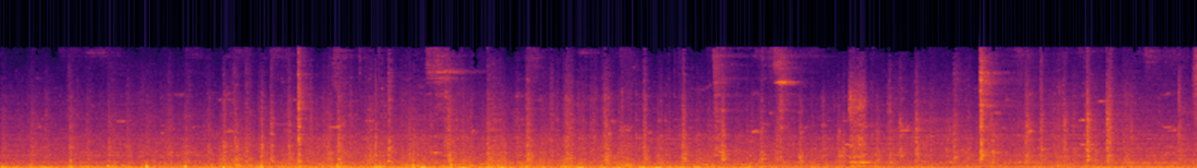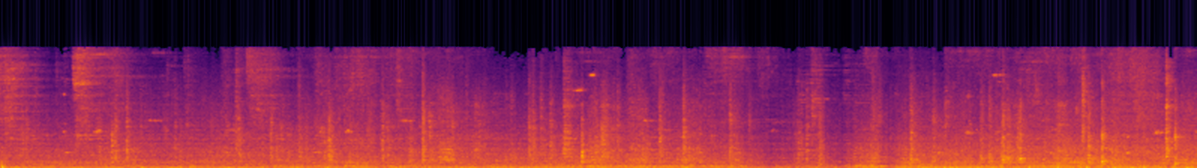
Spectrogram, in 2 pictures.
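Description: Mixed freight cars (gondolas, tank cars, covered hoppers) rolling steadily past close by: a continuous rumble of wheels on rail with irregular clicks over rail joints and occasional short, high-pitched wheel squeals.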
